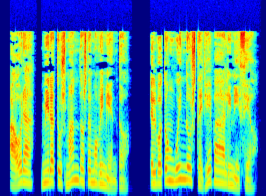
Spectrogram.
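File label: windows button, voiceovers, Spanish Spain; retaildemo; Mixed Reality Learning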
